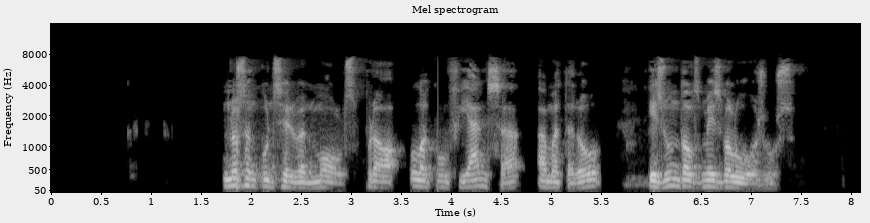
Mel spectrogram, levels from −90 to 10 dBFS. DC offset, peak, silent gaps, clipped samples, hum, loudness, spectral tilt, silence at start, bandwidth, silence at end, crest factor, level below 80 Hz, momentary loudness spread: under 0.1%; -2 dBFS; 4.75-4.85 s, 5.51-5.64 s; under 0.1%; none; -19 LUFS; -4.5 dB/octave; 1.7 s; 7.8 kHz; 0.7 s; 18 dB; -58 dBFS; 7 LU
